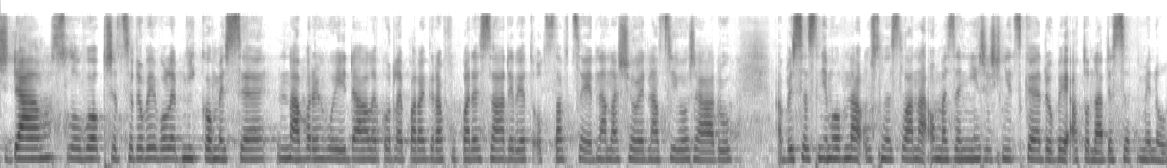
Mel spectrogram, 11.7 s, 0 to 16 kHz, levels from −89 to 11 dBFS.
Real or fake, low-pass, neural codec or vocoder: fake; 10.8 kHz; codec, 24 kHz, 3 kbps, HILCodec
